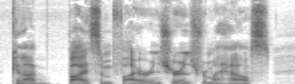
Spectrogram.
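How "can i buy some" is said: plain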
